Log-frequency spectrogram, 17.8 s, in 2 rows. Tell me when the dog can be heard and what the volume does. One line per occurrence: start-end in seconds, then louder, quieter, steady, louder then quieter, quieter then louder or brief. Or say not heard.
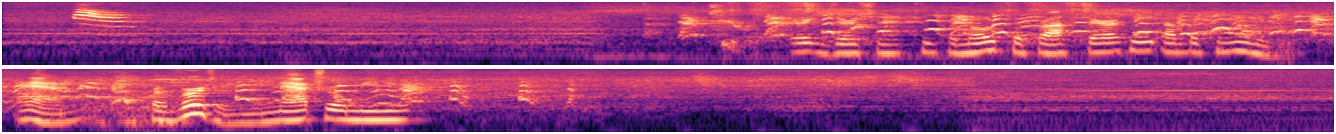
4.2-12.7 steady.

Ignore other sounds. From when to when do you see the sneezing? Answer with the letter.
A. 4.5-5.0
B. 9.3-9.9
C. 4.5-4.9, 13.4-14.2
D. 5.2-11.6
A.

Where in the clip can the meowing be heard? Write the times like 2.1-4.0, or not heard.
0.5-0.9, 9.4-10.2.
